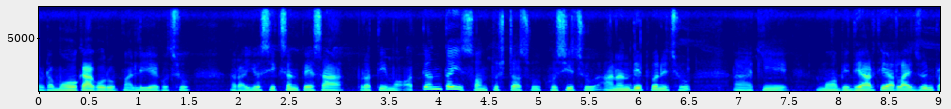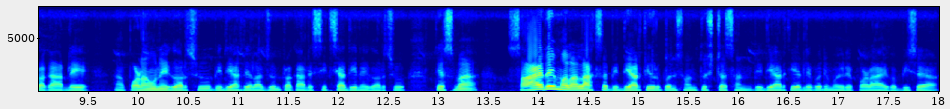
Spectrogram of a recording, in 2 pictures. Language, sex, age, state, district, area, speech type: Nepali, male, 45-60, West Bengal, Kalimpong, rural, spontaneous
